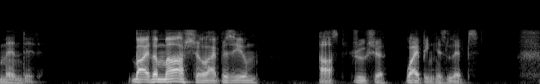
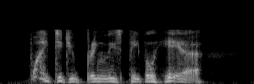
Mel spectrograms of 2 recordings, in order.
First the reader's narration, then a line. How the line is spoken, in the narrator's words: He hissed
